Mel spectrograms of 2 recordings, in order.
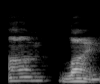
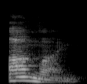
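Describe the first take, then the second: First: Both syllables carry equal stress. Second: The stress is on the first syllable only. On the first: The speaker calls it right. "It seems like both syllables are accented" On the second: The speaker calls it wrong. "if you say it just on the first word"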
